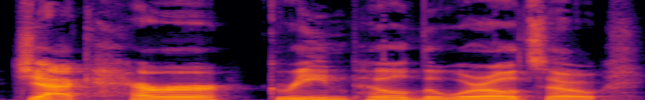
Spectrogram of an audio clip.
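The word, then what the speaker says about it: Herer: If you're thinking we must be talking with the man Jack Herrer, rhymes with terror, the Hemperer himself, I've got some unfortunate news for you, which is that he passed away quite a few years ago.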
